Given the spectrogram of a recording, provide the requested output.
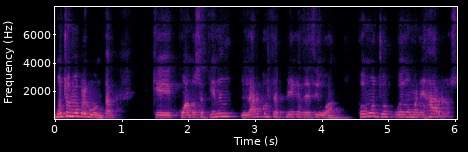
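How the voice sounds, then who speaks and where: With a Dominican accent, a man speaks at a high pitch with ordinary pitch variation. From Dominican Republic. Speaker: cybersecurity presales engineer. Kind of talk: technical presentation. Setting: remote presentation to live event. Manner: hesitant, many fillers.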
